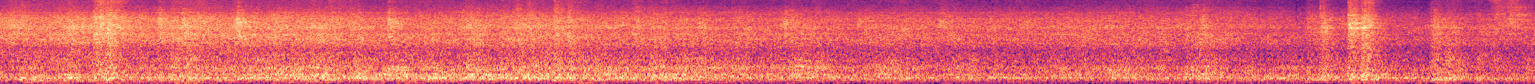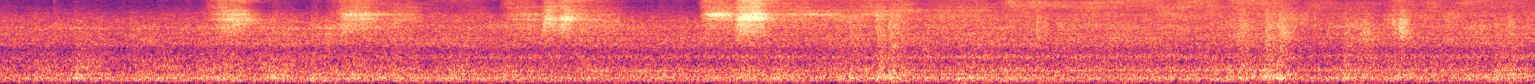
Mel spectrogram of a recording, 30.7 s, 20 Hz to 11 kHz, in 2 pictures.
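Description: A moving Oka 81-760/761 Moscow metro train heard from inside the passenger car: a loud, steady running rumble of wheels on rail and traction gear. Brief high-pitched wheel squeals come through several times in the second half.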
